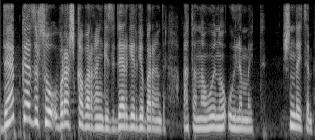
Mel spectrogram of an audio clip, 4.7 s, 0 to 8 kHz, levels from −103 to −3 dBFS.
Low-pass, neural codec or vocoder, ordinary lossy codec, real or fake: 7.2 kHz; none; none; real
